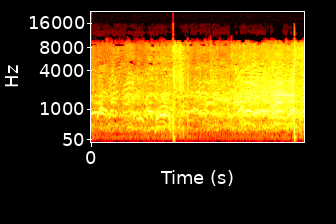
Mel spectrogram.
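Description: A crowd of men shouting and yelling over one another, with one sharp bang about a second and a half in.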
